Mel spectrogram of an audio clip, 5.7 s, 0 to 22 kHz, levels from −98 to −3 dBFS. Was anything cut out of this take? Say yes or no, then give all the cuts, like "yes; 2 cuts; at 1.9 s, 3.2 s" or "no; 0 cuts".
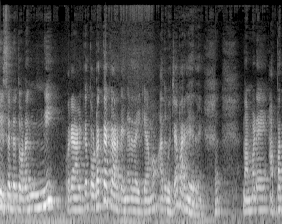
yes; 1 cut; at 4.2 s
